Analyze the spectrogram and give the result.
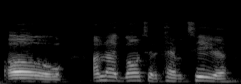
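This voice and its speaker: An eager, folksy teenage boy played by a man in a radio comedy, earnest and polite. The voice is soft-edged and mellow, on a slightly muffled recording. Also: a little high, moderate pace, natural voice. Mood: cheerful, earnest. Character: eager, naive, good-natured teenage schoolboy. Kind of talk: old-time radio comedy acting.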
